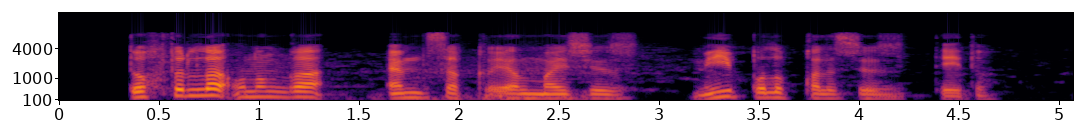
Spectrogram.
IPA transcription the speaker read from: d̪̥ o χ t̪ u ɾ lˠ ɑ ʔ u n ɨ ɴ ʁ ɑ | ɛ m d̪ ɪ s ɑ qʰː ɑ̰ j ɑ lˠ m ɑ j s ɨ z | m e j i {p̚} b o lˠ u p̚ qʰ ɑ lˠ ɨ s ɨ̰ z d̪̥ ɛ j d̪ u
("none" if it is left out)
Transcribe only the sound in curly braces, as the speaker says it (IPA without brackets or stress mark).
p̚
